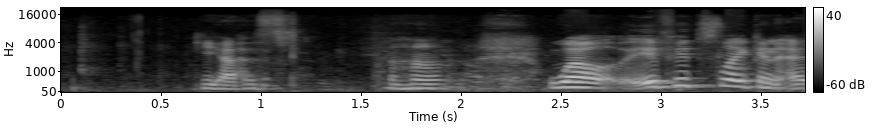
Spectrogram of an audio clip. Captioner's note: laughing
